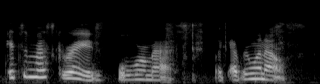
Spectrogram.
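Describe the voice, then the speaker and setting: A young nobleman played by a female performer with a fairly high voice, friendly and practical, coaxing his companions in a student stage reading. The audio is dull and lo-fi. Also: lively intonation, moderate pace, gravelly. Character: young male Montague, friendly peacemaking cousin, coaxing and practical. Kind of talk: student reader's theatre.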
